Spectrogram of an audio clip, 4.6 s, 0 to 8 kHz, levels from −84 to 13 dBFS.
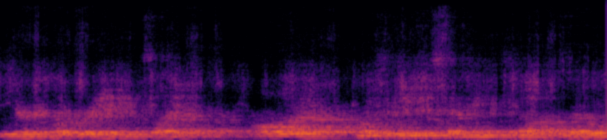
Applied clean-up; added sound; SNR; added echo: neural separator model SepFormer DNS4.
